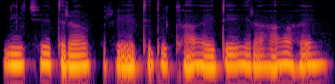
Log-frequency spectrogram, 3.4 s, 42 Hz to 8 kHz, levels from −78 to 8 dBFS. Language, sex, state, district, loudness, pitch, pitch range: Hindi, male, Jharkhand, Ranchi, -15 LUFS, 135 Hz, 125-140 Hz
